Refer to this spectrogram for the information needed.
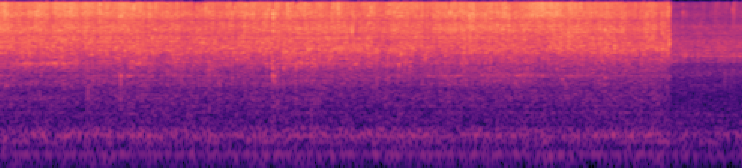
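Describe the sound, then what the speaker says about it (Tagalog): Bacon sizzles and crackles steadily in a hot pan, a dense, close frying hiss that drops slightly in level near the end. "ay magluluto tayo ng bacon. Prito ng bacon."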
